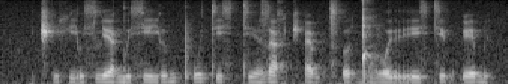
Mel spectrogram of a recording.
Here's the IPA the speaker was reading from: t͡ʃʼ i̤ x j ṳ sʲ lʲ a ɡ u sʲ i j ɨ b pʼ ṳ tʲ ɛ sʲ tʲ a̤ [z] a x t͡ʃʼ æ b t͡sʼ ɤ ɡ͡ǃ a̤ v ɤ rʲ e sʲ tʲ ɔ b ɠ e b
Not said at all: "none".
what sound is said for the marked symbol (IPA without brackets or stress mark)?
z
